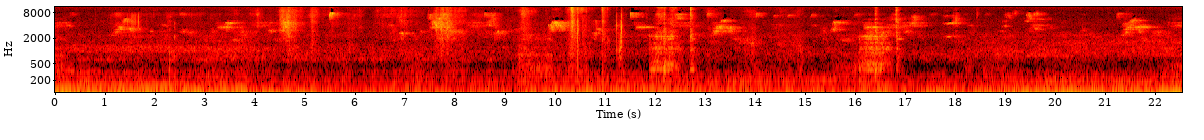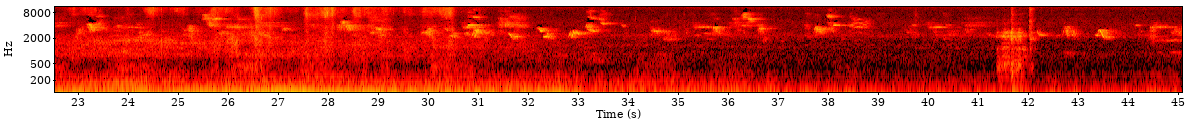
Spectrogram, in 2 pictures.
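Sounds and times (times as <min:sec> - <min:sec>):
birds chirping and singing: 0:24.2 - 0:36.9.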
